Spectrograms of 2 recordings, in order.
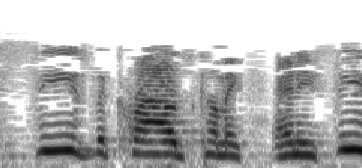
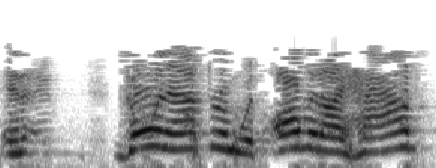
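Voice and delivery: higher, louder, fired-up; fired-up Peter; 6 semitones higher, 4 dB louder than usual. Retold or imitated. Peter drawing his sword for Jesus, higher and louder with zeal. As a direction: charge ahead with zeal. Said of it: "Peter is just going".

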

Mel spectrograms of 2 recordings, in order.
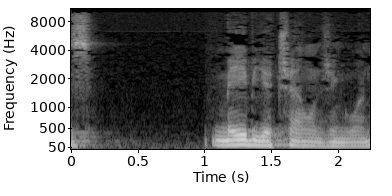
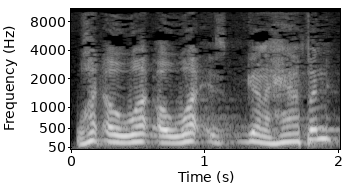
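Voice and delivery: higher-pitched, mildly fretful pleading; mock anxious question; 8 semitones higher, 3 dB louder than usual. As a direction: replay the worried question, theatrically. Repeats the worried question before answering.

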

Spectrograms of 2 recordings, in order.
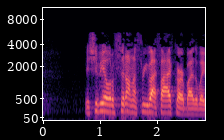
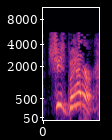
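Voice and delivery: much higher and louder with joy; excited; 10 semitones higher, 5 dB louder, slower than usual. Retold or imitated. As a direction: blurt the good news high and loud. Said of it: "they're gonna go".

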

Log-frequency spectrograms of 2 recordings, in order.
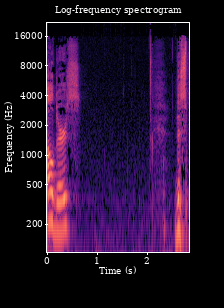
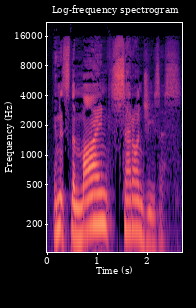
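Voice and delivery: ordinary talk

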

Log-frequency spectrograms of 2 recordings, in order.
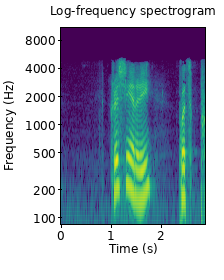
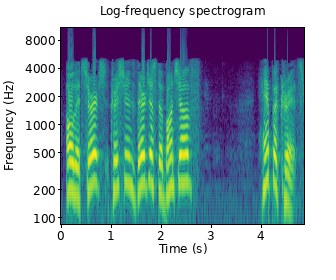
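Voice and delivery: higher-pitched voice of the judging world; dismissive outsider; 4 semitones higher than usual. Acted. The world talking about Christians, dismissive. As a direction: toss it off as a critic of churchgoers. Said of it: "this is the world thinking about us".

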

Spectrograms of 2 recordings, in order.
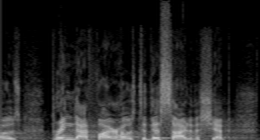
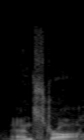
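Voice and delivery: much softer, let straw fall away; dropped soft; 10 semitones lower, 12 dB quieter than usual. Acted. Preacher landing the last fuel item, much softer. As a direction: drop it to almost nothing. List ends on the key fuel.

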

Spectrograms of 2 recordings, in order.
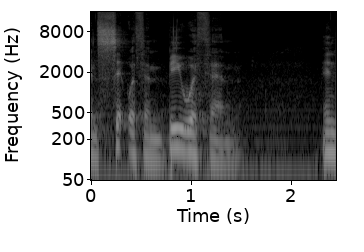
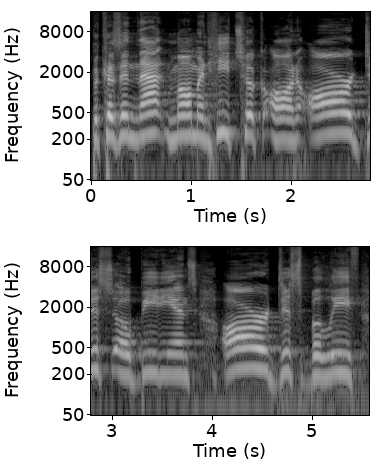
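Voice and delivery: higher, louder passionate preaching; full-force preaching; 6 semitones higher, 9 dB louder than usual. Acted. Preacher urging the congregation about the cross, full-force preaching. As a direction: drive the point home from the pulpit.

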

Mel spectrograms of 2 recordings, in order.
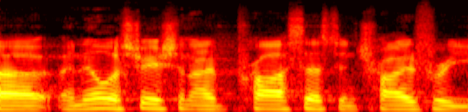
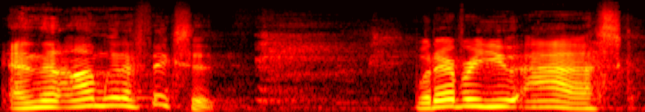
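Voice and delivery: emphatic promise; 8 semitones higher than usual. Acted. Jesus quoted with emphasis.

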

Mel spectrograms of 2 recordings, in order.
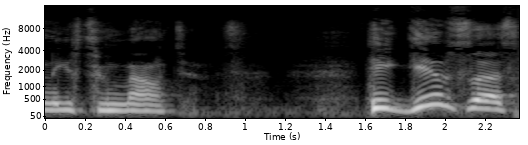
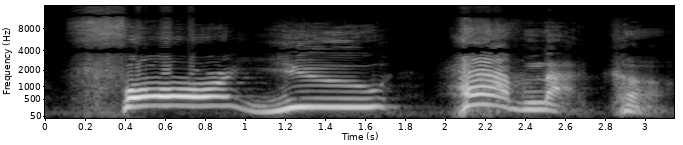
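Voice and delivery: FOR and YOU stretched out slowly, NOT COME landed firmly; emphatic; 2 semitones higher, much slower than usual. Acted. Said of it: "there's an emphasis there".

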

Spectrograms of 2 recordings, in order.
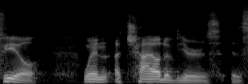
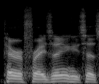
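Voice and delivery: normal talking voice

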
